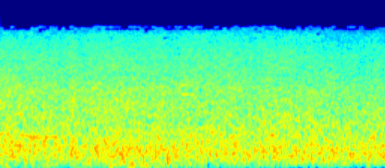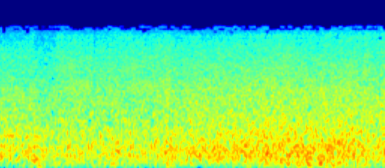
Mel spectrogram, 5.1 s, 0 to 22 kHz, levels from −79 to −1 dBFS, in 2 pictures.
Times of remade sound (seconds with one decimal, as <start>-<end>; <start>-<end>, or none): none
